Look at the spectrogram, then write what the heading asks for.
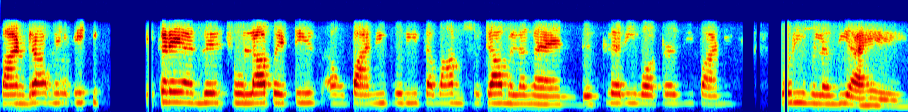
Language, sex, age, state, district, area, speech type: Sindhi, female, 45-60, Maharashtra, Mumbai Suburban, urban, conversation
